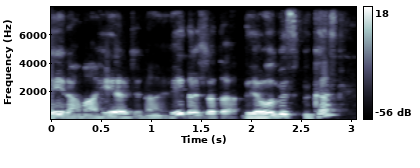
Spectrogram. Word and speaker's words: Arjuna: do that and So in Sanskrit Arjun is Arjuna because Arjun in your in the Bhagat Gita you will see that written like that.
